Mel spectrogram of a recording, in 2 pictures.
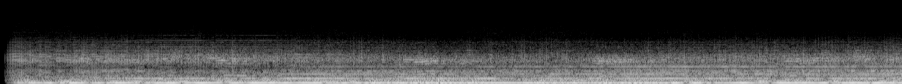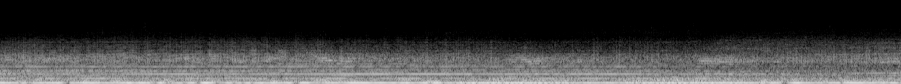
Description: Lost Radio Drone; Raiders

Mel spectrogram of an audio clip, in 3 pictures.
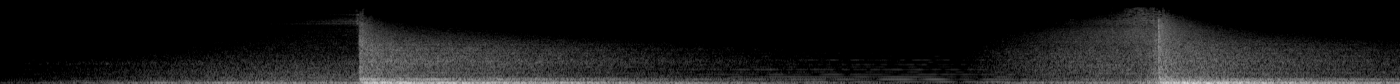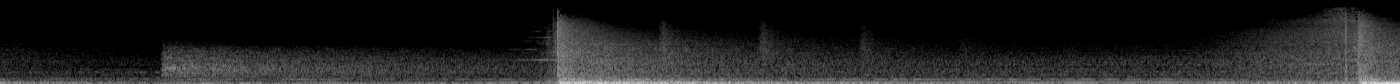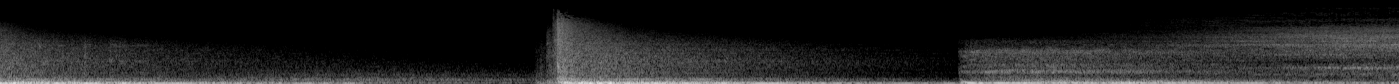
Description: Percussion and FX

